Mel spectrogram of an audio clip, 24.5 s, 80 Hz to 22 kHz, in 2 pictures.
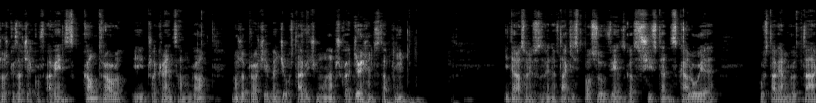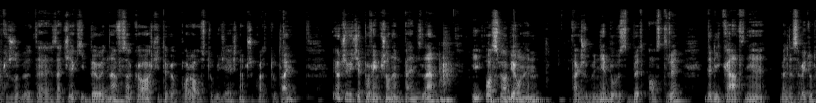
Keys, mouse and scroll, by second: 1.2-3.5 ctrl+right drag, 3.8 middle click, 4.8 click, 6.0 9, 6.4 Return, 6.4 0, 9.0-10.6 shift+right drag, 10.6-12.4 shift+middle drag, 12.6-17.0 shift+right drag, 18.1 ], 18.4 ], 20.1 shift+a, 21.5 shift+f, 22.5 click, 24.3 [.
